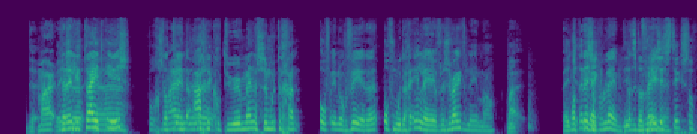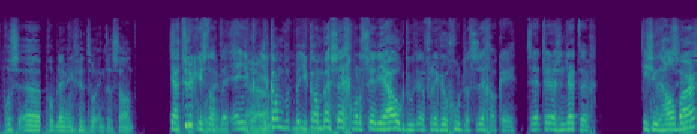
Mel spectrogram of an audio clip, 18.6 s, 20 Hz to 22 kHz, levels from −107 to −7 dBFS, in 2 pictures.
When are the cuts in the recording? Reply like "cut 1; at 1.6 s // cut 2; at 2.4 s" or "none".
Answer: cut 1; at 11.6 s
